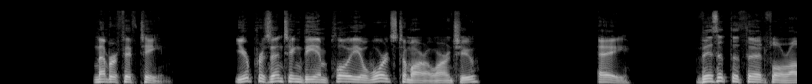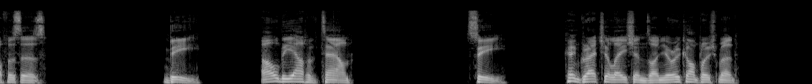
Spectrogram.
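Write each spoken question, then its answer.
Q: You're presenting the employee awards tomorrow, aren't you?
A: B: I'll be out of town.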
